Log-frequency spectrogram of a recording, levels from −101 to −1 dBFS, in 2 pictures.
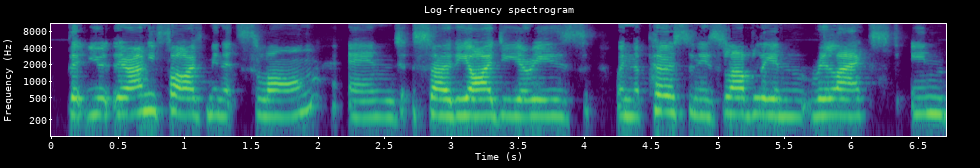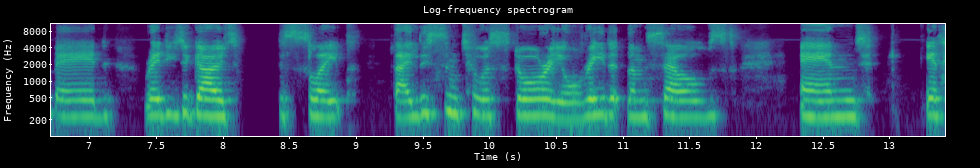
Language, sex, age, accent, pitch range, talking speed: English, female, 40-59, Australian, 220-245 Hz, 155 wpm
